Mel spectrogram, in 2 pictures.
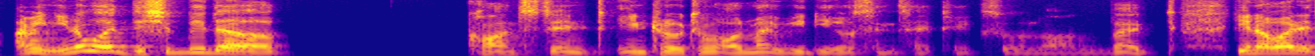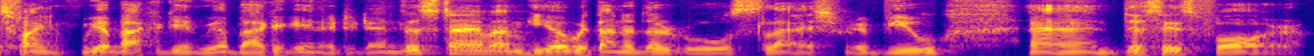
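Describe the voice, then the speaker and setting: A young man, ranting about a movie in casual, comedic, sarcastic style, breaking into loud animated bursts. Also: lowish voice, normal speed. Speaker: YouTuber.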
